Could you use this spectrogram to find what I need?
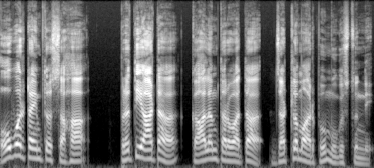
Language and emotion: Telugu, neutral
